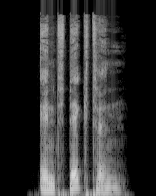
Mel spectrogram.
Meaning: inflection of entdecken: 1. first/third-person plural preterite 2. first/third-person plural subjunctive II
- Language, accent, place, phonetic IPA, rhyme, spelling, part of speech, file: German, Germany, Berlin, [ɛntˈdɛktn̩], -ɛktn̩, entdeckten, adjective / verb, De-entdeckten.ogg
